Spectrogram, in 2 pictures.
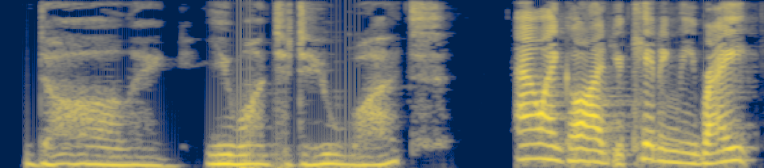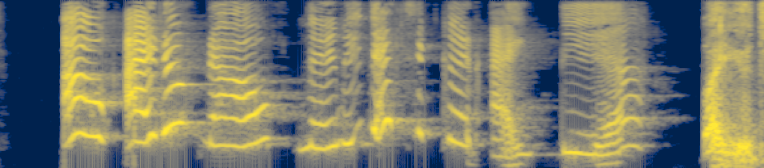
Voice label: cartoon voices

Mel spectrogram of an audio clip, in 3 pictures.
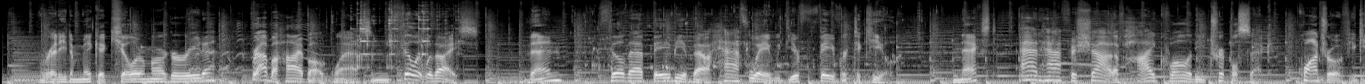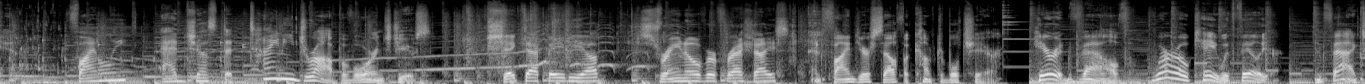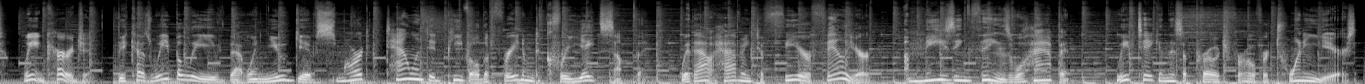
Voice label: Rock Narration

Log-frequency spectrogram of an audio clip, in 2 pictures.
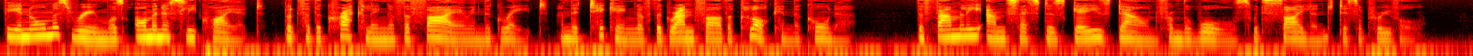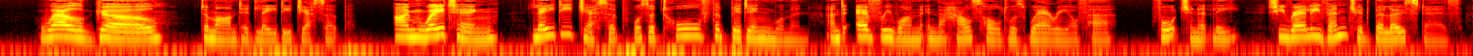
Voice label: short narration

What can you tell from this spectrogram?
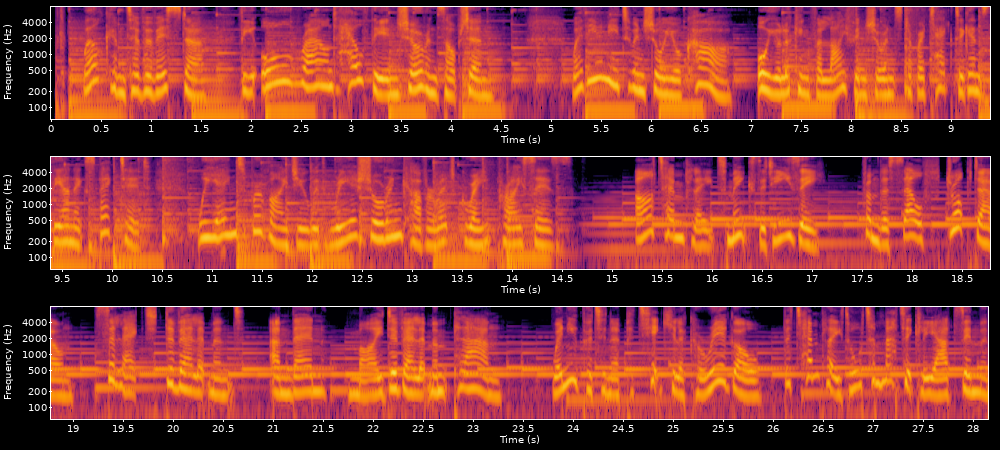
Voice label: Explainer Voiceover Reel

